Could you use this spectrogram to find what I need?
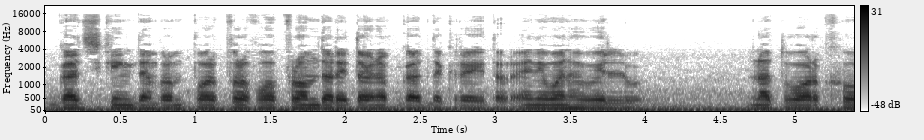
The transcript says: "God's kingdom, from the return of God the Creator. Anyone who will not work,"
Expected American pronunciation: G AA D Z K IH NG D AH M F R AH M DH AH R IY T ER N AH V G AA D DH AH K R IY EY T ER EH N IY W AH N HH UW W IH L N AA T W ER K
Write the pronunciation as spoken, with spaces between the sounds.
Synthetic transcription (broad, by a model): G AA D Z K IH NG D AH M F R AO M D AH R IY T ER N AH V G AA D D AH K R IY EY T ER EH N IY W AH N HH UW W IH L N AA T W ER K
